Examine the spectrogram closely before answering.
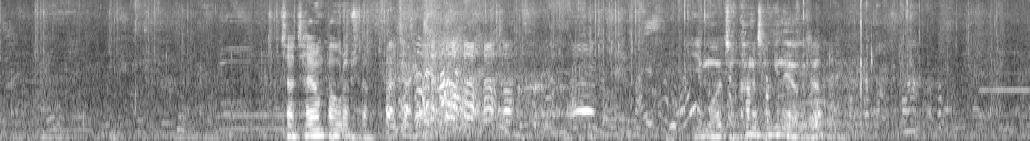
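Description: Young men on stage laugh.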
